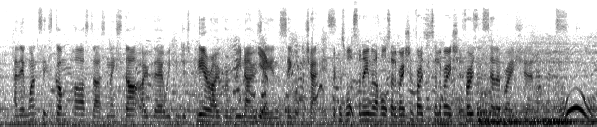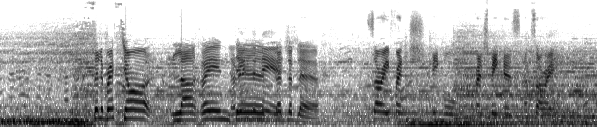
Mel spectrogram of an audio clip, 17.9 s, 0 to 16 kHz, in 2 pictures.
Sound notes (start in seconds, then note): 11.2 tries to speak French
